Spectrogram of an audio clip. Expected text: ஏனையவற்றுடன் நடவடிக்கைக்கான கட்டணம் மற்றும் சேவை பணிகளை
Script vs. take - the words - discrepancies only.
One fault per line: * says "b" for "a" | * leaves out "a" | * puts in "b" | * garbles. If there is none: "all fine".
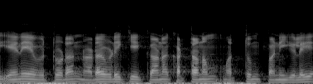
* leaves out "சேவை"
